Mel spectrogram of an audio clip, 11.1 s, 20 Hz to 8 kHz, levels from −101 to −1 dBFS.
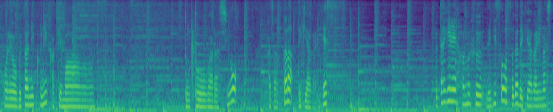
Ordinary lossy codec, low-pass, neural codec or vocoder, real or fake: none; none; none; real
